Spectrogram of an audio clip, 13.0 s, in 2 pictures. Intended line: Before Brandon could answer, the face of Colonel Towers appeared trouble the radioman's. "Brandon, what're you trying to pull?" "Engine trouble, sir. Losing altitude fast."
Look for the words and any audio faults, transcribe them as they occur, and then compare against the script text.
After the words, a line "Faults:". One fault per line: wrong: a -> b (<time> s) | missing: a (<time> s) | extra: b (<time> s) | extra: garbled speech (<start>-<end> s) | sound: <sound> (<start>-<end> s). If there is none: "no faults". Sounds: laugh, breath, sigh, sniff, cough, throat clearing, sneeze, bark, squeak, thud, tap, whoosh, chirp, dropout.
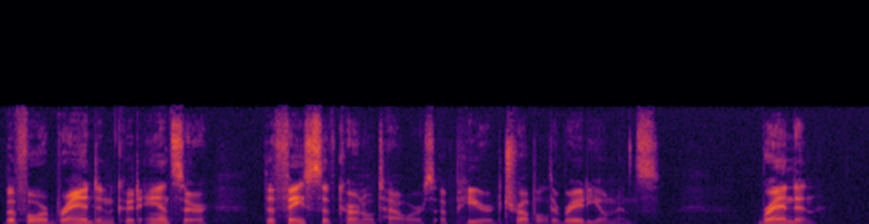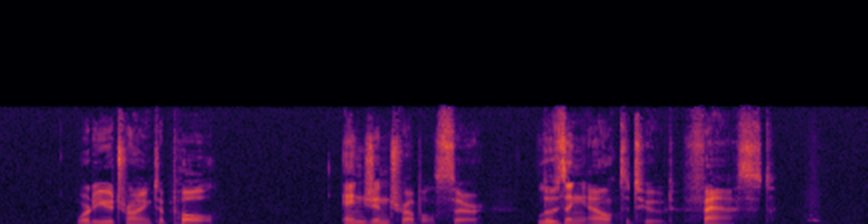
Before Brandon could answer, the face of Colonel Towers appeared trouble the radioman's. "Brandon, what're you trying to pull?" "Engine trouble, sir. Losing altitude fast."
Faults:
sound: whoosh (12.5-12.8 s)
